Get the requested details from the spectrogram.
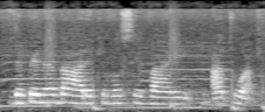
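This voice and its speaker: Music plays behind a woman's voice. She talks at a fairly slow pace. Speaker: graphic designer, tutorial youtuber. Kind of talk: tutorial.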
